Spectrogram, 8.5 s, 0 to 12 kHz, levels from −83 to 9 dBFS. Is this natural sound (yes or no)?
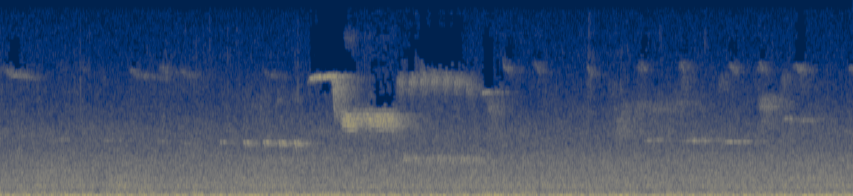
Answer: yes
